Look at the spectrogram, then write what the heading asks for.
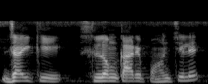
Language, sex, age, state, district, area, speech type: Odia, male, 45-60, Odisha, Nuapada, rural, spontaneous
